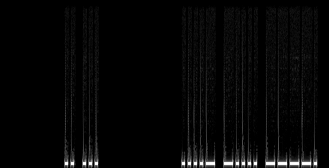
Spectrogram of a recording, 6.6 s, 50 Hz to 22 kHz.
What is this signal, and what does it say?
Morse code, heard as a keyed tone, about 20 wpm, 700 Hz. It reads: IS 469
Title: Common QSO Phrases - 4x Word-Spacing - 20wpm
